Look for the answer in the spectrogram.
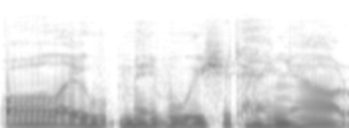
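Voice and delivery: ordinary talk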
